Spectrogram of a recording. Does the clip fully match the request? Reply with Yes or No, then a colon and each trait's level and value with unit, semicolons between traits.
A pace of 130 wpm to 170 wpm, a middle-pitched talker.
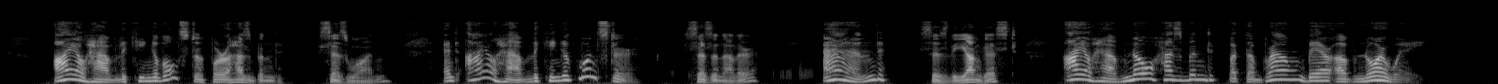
Yes: slow, 135 wpm; medium, 150 Hz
